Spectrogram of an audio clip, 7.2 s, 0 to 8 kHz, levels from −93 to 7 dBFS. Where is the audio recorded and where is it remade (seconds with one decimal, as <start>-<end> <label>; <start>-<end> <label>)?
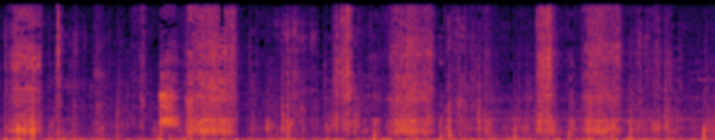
0.0-0.7 remade; 0.7-4.0 recorded; 4.0-7.2 remade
